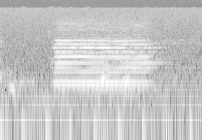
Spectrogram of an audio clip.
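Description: A steady, buzzy pitched tone with many overtones, starting about half a second in and held for about a second before stopping, faint under low background voices.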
